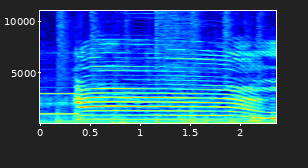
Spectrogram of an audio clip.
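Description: A short single-pitch censor bleep, then a long, high, steadily held shout from a man in the clip, sliding down in pitch at the end.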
